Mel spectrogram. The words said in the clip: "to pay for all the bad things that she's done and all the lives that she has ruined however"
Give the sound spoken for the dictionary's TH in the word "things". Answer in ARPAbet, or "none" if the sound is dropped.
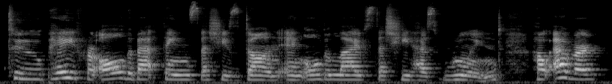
TH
